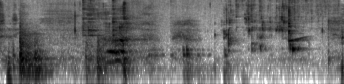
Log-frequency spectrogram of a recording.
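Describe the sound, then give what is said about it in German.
Water splashes and drips while a wine glass is rinsed, with several bright, ringing clinks of glass against glass or a hard surface, fairly clear, no talking. “Schmeckt, oh, ich muss mein Glas noch schnell ausspülen.”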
